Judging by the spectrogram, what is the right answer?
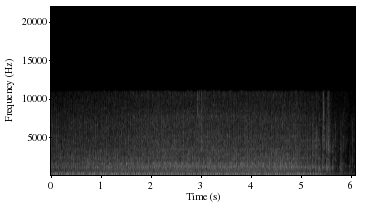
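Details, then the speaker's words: Kubota B2650 diesel tractor, 100-hour service safety check, low rpm, PTO engaged with no implement, operator off the seat: steady idle runs about five seconds before stumbling and dying; seat-switch cutout reacts late. "Alright. It's not as sensitive as it should be. I don't know if there's an adjustment for that."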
